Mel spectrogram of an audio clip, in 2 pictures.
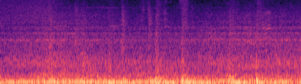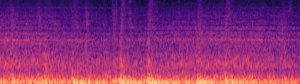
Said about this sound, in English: And just as we were crossing, a train came past, which was perfect timing.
